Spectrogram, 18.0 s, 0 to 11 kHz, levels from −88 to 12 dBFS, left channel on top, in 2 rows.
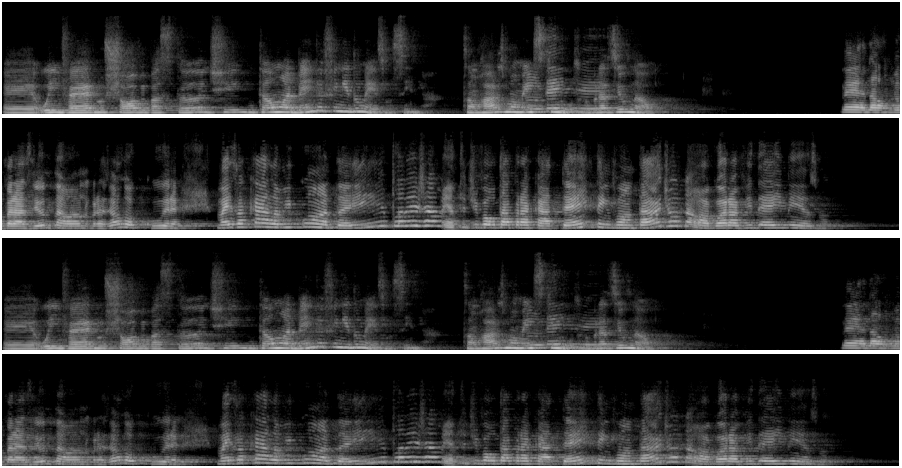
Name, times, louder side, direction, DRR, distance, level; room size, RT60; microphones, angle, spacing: voice 1, 0.0-4.3 4.6-6.5, left 2 dB, 25° left, 8 dB, 0.8 m, -26 dB
voice 2, 5.2-6.1 8.4-17.2, left 4 dB, 55° left, 9 dB, 1.8 m, -26 dB
25.0 x 23.5 x 7.9 m, 1.2 s
head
